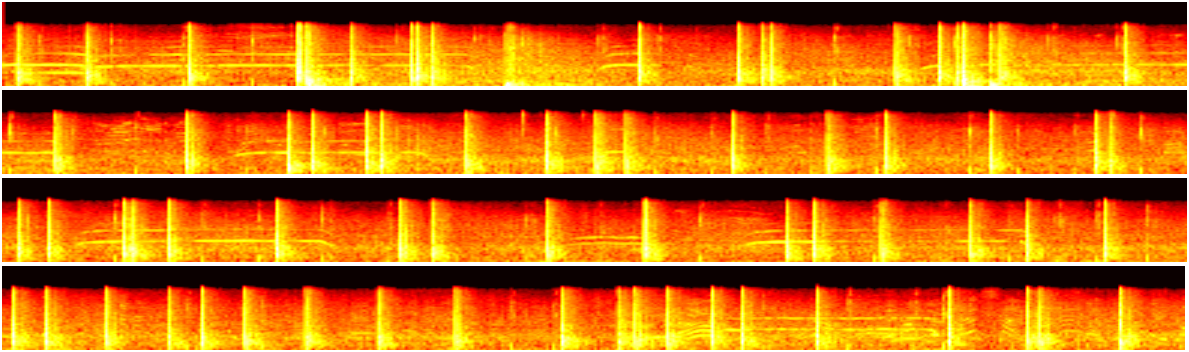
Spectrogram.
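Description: Fireworks display: aerial shells bursting overhead in a rapid, uneven run of sharp bangs and crackles, about two or three a second.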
